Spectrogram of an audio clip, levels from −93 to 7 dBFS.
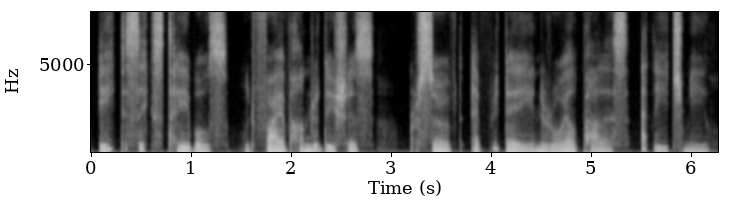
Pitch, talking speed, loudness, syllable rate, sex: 190 Hz, 170 wpm, -22 LUFS, 5.2 syllables/s, female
